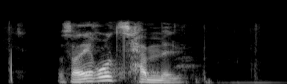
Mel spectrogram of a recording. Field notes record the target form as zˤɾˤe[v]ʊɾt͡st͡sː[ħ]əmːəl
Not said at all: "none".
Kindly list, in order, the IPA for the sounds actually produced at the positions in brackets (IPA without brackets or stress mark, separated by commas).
ʁ, ħ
